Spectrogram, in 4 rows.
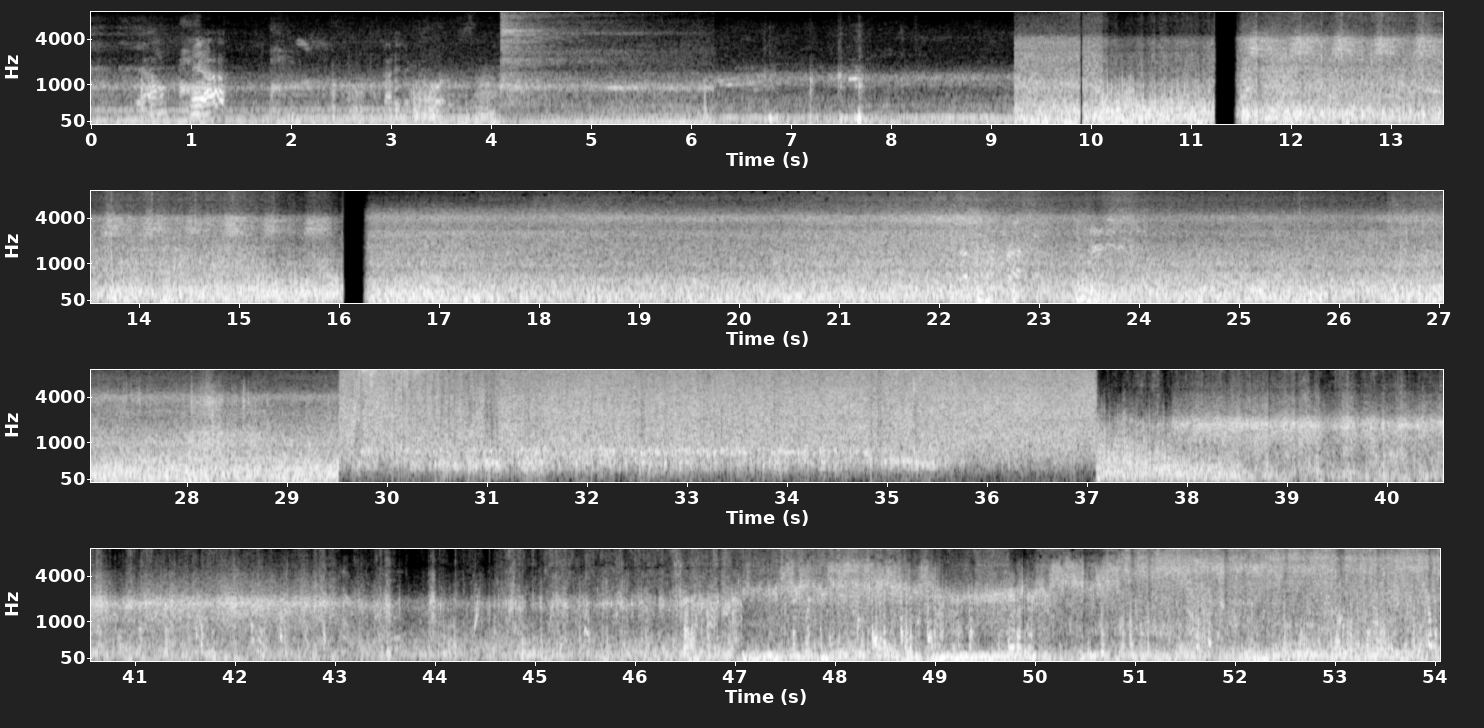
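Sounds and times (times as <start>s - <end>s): wind rumbling on microphone: 5.0s - 36.1s, 36.8s - 54.0s
surf breaking on a beach: 16.3s - 54.0s
water washing along hull: 16.4s - 54.0s.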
